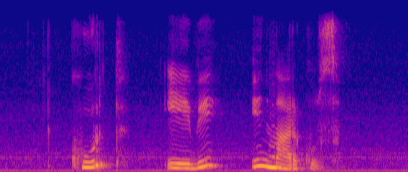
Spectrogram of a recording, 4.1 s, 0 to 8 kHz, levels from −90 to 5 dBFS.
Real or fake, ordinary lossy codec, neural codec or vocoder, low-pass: real; none; none; 7.2 kHz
